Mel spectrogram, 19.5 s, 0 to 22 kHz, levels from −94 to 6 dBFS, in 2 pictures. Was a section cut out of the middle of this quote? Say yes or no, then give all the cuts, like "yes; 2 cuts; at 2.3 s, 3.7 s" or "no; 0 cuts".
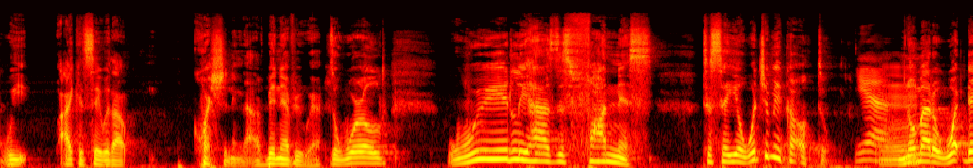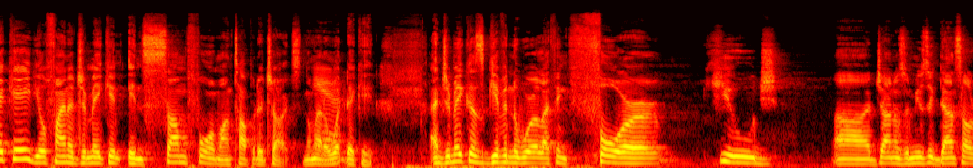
yes; 1 cut; at 3.3 s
